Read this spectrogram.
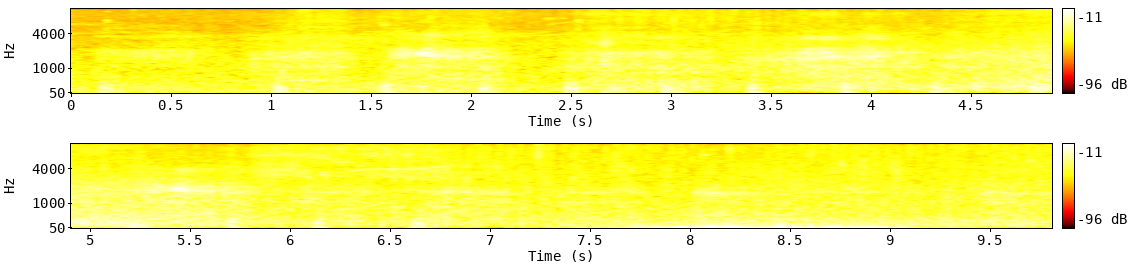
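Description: Footsteps scrape and shuffle over stone and wooden planks.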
